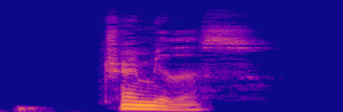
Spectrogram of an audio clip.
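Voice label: "tremulous", Australian English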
